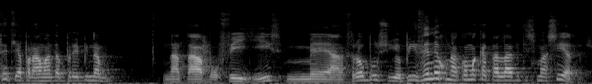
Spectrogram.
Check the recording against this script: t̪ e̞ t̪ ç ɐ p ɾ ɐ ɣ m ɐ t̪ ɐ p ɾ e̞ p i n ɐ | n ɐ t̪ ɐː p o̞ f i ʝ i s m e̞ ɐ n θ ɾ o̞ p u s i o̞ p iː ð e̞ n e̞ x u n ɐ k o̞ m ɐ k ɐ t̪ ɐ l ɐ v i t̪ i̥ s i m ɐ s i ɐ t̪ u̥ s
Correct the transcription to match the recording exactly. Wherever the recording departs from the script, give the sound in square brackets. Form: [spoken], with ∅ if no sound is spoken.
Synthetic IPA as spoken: t̪ e̞ t̪ ç ɐ p ɾ ɐ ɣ m ɐ t̪ ɐ p ɾ e̞ p i n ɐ | n ɐ t̪ ɐː p o̞ f i ʝ i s m e̞ ɐ n θ ɾ o̞ p u s i o̞ p iː ð e̞ n e̞ x u n ɐ k o̞ m ɐ k ɐ t̪ ɐ l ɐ v i t̪ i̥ s i m ɐ s i ɐ t̪ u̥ s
